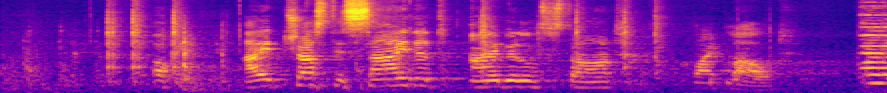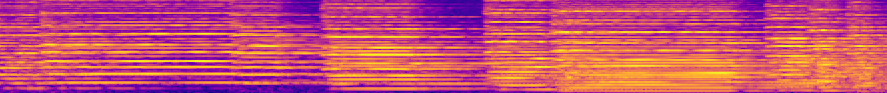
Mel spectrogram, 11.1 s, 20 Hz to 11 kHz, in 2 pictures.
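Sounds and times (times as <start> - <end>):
deep organ pedal bass: 5.4 - 11.0
pipe organ chords: 5.4 - 11.0.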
